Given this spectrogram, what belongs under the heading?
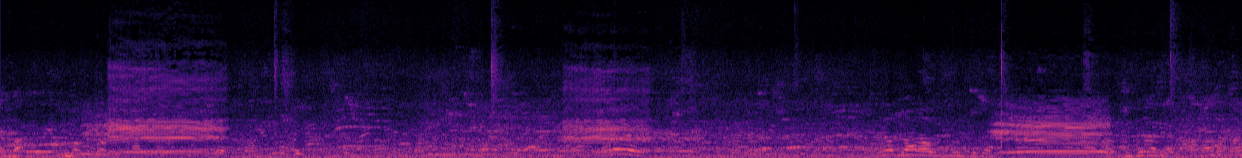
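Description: Dairy cows and calves low loudly at a crowded cattle market in Aftabganj, Dinajpur, three long drawn-out moos spaced a few seconds apart over a steady background of crowd babble and talking.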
